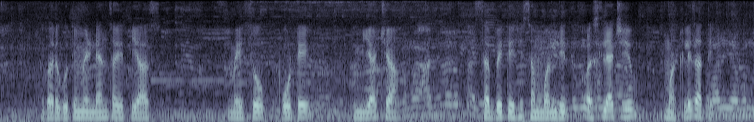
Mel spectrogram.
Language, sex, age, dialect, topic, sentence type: Marathi, male, 18-24, Standard Marathi, agriculture, statement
